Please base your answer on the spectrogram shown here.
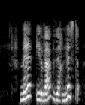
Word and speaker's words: est: 候 st 是要发音的， l'est 东面，l'ouest 西面，那南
